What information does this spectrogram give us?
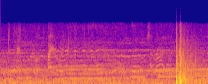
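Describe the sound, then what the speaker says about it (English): Fourth of July fireworks burst with a sudden loud crackling bang late on, after a stretch of lower rumbling and chatter, with people talking throughout. "It turned into a firework."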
